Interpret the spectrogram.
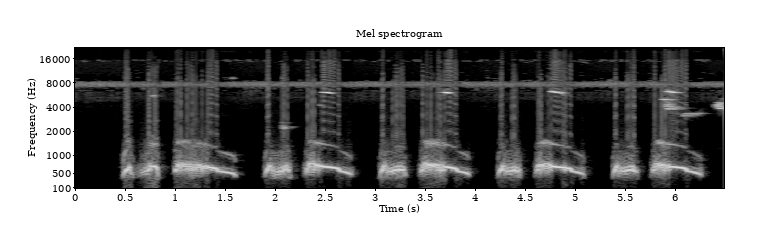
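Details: Spotted dove (tekukur) calling clear and loud, used for luring and as a tutor recording: deep mellow cooing phrases, a short double coo followed by a longer slurred coo, repeated about four times.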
